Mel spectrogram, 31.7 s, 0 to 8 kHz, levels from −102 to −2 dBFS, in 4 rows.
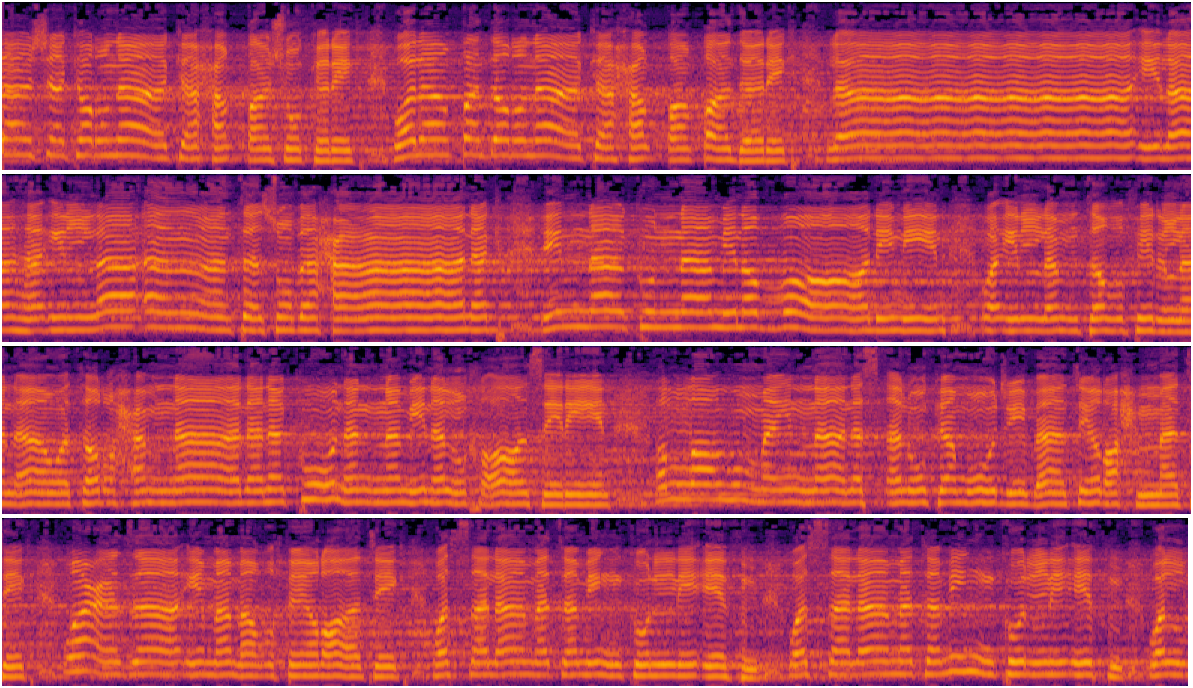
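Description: No faults to report: no dropouts, clicks, level jumps, pitch or timing errors, or added noise at any point in the clip.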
